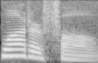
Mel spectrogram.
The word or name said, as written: waterfall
